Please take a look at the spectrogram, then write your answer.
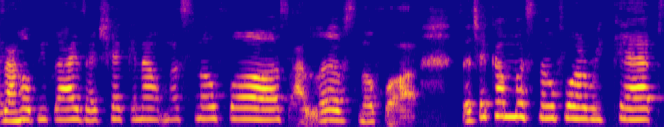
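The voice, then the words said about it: Slightly raspy voice. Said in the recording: “sorry if my voice was a little raspy tonight, guys. My allergies are acting up ... coughing on the mic”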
